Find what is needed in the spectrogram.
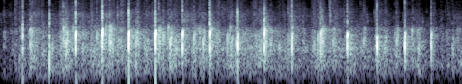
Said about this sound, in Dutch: Dank voor de fijne samenwerking. Applaus.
